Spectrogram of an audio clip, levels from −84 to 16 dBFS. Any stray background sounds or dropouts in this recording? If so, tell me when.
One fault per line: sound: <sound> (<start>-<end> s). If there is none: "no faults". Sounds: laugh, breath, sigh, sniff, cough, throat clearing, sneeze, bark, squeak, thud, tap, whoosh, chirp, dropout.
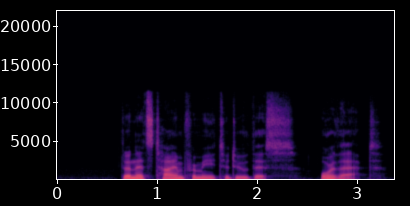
no faults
